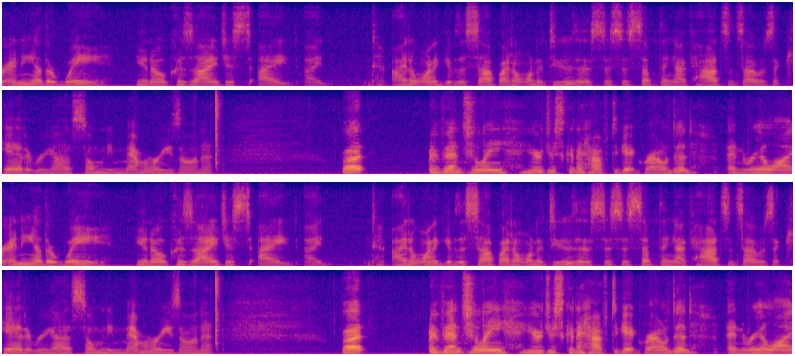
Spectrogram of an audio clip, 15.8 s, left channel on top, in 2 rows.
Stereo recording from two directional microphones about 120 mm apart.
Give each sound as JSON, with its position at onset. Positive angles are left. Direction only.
{"t": 0.0, "sound": "speech", "side_deg": -35}
{"t": 10.3, "sound": "clicking", "side_deg": -35}
{"t": 11.3, "sound": "speech", "side_deg": -35}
